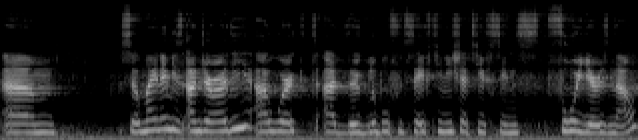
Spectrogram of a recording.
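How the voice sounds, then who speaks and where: In a room with audible echo, a woman with a French accent speaks at a moderate pace, her high pitch carried on fairly even intonation. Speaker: project manager at food safety organization. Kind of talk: conference talk. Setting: stage with audience. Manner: hesitant with many fillers.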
